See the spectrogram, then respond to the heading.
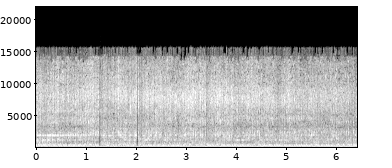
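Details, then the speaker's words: Victory V-twin motorcycle after an engine swap, first run with a new high-mount exhaust fitted without mufflers. Loud, lumpy, steady V-twin beat with no knocks or misses; the engine runs healthy. "at least it's the point where the bike can be run and it'll be probably pretty loud"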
